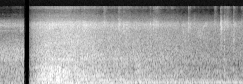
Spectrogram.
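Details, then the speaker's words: Washing machine wash motor that only hummed, after cleaning its shaft, run on its own cord: brief cut, then steady strong hum with airy whoosh, no stalling; running normally before reverse test. "Yun, ang lakas. So i-reverse natin. Titingnan natin kung kaya niya mag-reverse."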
